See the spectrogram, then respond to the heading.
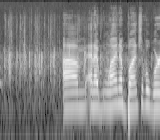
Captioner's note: audience applauding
